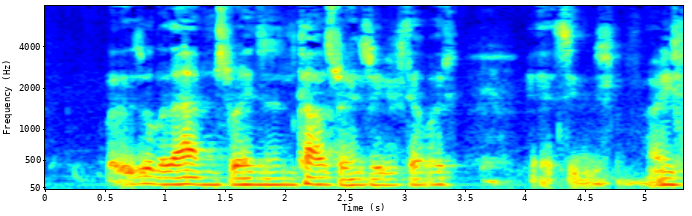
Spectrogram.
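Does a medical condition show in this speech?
Yes: Parkinson's; Parkinson's diagnosed early 2000s, about 5 years after restaurant opened, pioneering surgery, two brain wires, implanted battery; Parkinson's affects speech, rare audio interview.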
